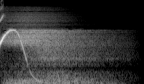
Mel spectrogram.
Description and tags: Short button sound. Recorded, mixed and mastered in cAve studio, Plzen, 2002
ambient, press, short, synthetic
